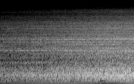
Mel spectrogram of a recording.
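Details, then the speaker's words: Universal motor on a trainer kit running on DC supply with no load, turning anticlockwise at about 29–30 V: high, even whine with a rushing hum climbing as it reaches about 10,000 rpm, like a kitchen mixer. Running normally. "So speed ಎಷ್ಟು, about 10,000 RPM ಇದೆ. ನಿಮ್ಗದು speed sound ಕೇಳದೆ ನೋಡಿದ್ರೆ ಗೊತ್ತಾಗ್ತಾ ಇರುತ್ತೆ speed heavy ತಿರುಗ್ತಾ ಇದೆ ಅಂತ."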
